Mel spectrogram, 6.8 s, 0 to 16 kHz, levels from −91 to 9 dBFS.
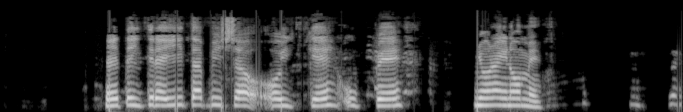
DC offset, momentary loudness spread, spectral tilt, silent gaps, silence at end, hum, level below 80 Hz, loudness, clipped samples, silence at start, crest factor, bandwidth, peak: under 0.1%; 8 LU; -3.5 dB/octave; 4.53-4.73 s, 5.92-6.29 s, 6.48-6.68 s; 0 s; none; -50 dBFS; -14 LUFS; under 0.1%; 1.05 s; 16 dB; 10 kHz; 0 dBFS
